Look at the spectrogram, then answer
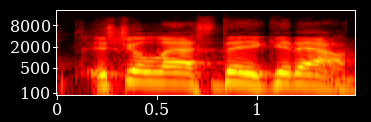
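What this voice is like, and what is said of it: Put-on Boston accent. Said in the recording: “this Boston Mass accent. ... It makes anything sound awesome.”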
